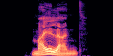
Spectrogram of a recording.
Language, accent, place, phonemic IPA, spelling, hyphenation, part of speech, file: German, Germany, Berlin, /ˈmaɪ̯lant/, Mailand, Mai‧land, proper noun, De-Mailand.ogg
- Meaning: Milan (a city and comune, the capital of the Metropolitan City of Milan and the region of Lombardy, Italy)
